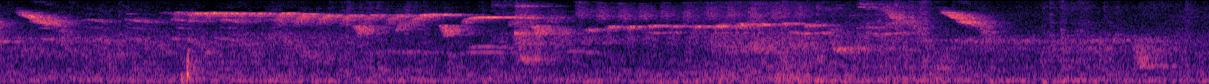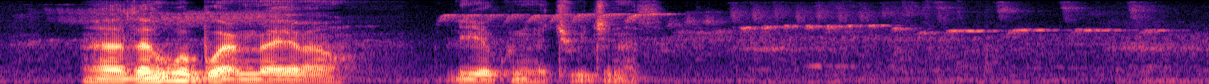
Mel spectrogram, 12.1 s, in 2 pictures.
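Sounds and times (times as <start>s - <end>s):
songbird chirps: 0.0s - 12.0s
songbird twittering: 8.2s - 12.0s.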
